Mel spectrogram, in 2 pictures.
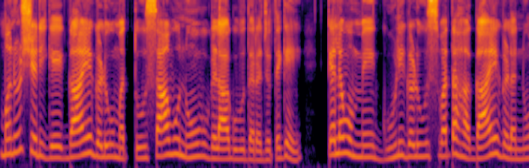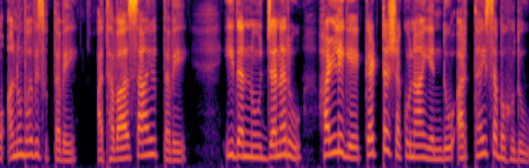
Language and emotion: Kannada, neutral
